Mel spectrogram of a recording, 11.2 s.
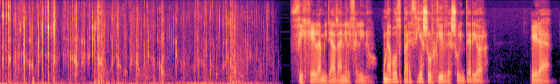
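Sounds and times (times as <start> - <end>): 
mechanical chewing of food: 0.0 - 5.6
speech: 6.0 - 9.8, 10.6 - 11.1.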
